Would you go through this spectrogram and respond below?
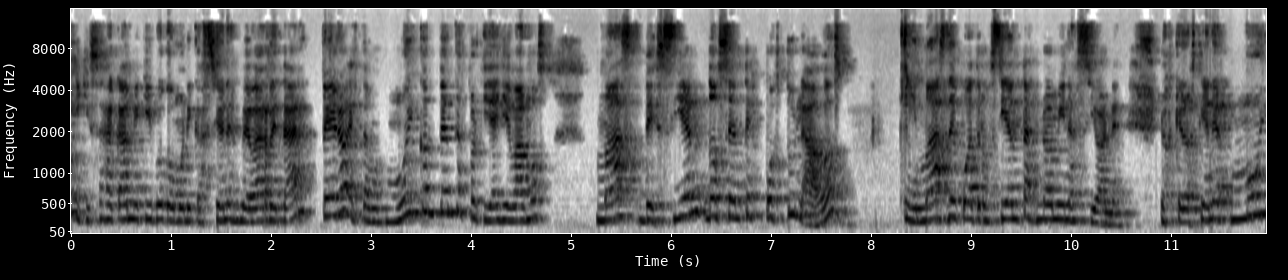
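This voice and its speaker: A woman with a Chilean Spanish accent, joining remotely as an interview guest and explaining in a steady way, often adding tag questions. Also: a little high. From southern Chile. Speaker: guest, executive director of a nonprofit. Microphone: remote connection. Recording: echoey room with faint noise.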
